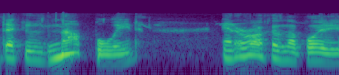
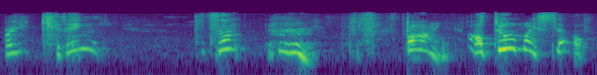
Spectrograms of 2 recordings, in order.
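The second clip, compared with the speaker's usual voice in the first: high, indignant outburst, building louder; acted exasperation; 13 semitones higher, 5 dB louder than usual. Deku refused help by the heroes, acted exasperated outburst. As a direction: protest high, then loudly take charge.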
